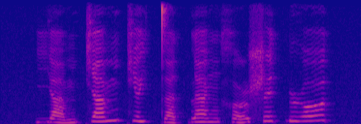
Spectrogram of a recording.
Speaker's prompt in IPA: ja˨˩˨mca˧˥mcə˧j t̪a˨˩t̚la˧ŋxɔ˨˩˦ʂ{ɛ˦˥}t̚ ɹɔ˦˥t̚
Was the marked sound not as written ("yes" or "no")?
no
